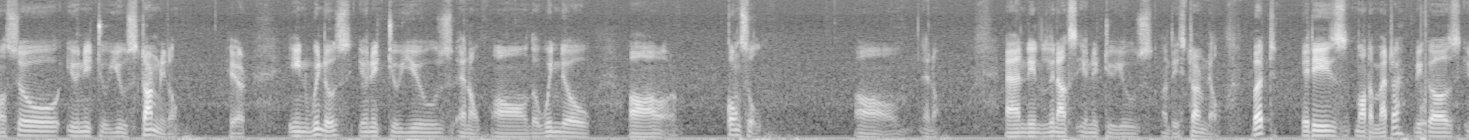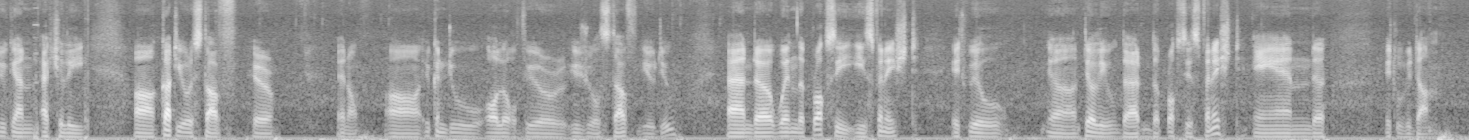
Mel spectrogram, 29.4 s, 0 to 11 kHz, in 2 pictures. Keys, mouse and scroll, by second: 3.2 click, 5.1 click, 8.2 click, 8.9 click, 10.1 click, 12.7 click, 18.5 shift+click, 19.9 k, 20.9 click, 21.4 shift+click, 21.8 shift+click, 22.7 g, 26.6 click, 27.2 click, 27.8-28.4 middle drag, 28.8-29.3 drag.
